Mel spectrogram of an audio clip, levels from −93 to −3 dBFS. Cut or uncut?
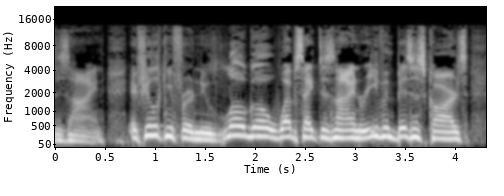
uncut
